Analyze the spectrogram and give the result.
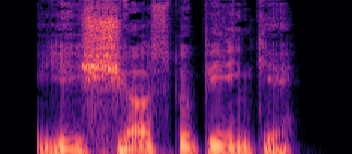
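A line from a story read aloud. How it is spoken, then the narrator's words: Mumbled. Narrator (Russian): пробормотал Страйк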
